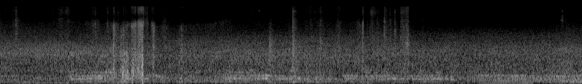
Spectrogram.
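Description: A pigeon cooing, low repeated coos, with a single sharp click about one and a half seconds in.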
